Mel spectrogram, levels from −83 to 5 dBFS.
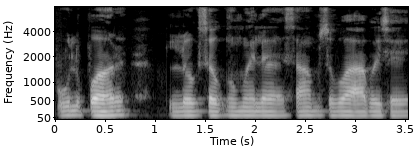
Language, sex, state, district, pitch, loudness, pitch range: Maithili, male, Bihar, Madhepura, 110 Hz, -21 LUFS, 105-110 Hz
